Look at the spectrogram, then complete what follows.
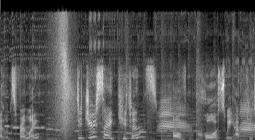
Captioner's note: miaowing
